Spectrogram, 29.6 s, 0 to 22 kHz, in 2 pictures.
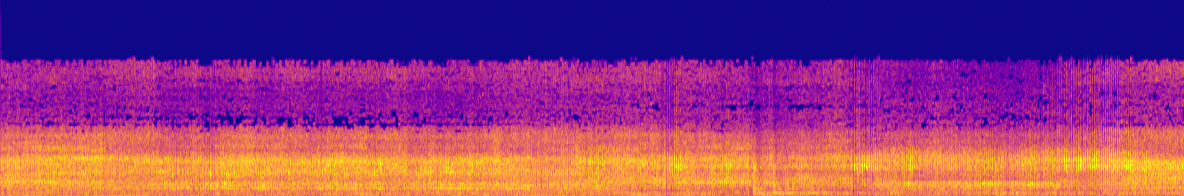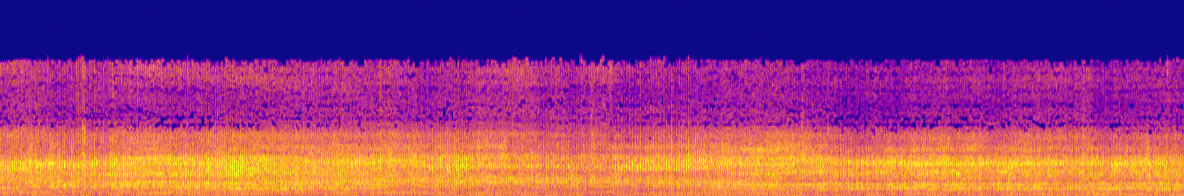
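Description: Belarus 510 tractor's diesel engine running steadily while it works a front-end loader, scooping and lifting dung. A single sharp knock about nine and a half seconds in.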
